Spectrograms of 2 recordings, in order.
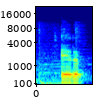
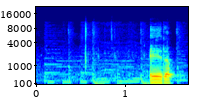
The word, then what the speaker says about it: edap: And for 20, the word is edap. Edap. Listen carefully. Edap, edap. So 2 high tones. So you're not starting low and going high, you're starting high and staying high.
